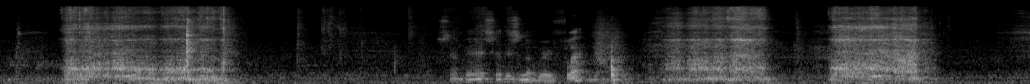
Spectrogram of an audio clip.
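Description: A hand plane shaves wood in long, rasping strokes.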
